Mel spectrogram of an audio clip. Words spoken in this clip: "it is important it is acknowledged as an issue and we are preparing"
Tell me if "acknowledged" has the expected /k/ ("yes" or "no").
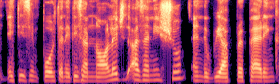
no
